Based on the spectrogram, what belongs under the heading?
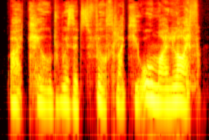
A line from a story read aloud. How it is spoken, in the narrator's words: snarled the sleeper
